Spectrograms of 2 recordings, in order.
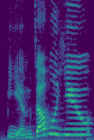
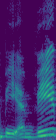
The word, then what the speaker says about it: BMW: English and in German in English people say BMW in German we say BMV because W is pronounced V in German and it stands for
